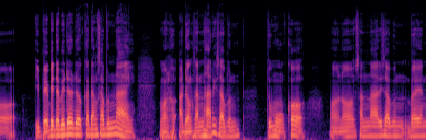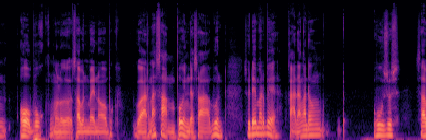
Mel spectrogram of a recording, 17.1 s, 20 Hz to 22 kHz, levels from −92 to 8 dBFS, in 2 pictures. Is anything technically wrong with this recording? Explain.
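No, nothing is technically wrong with this audio.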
